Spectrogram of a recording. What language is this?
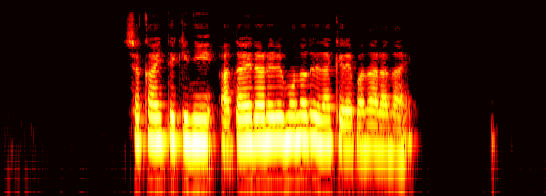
Japanese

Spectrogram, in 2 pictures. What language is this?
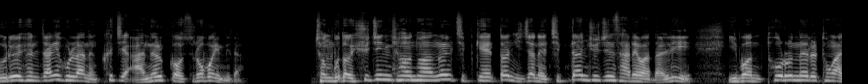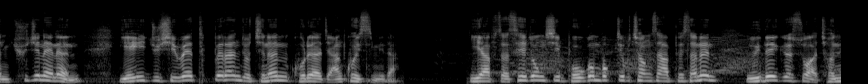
Korean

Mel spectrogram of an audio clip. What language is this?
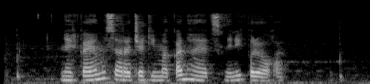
Armenian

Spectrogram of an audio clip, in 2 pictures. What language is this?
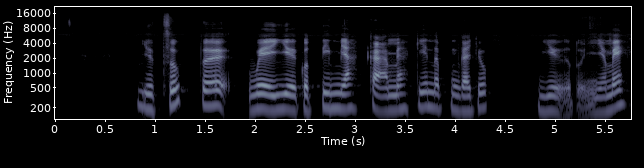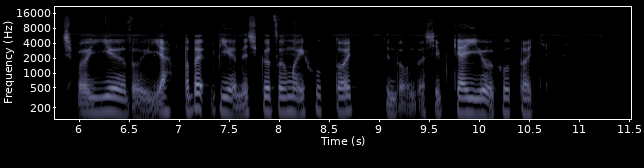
Mazatlán Mixe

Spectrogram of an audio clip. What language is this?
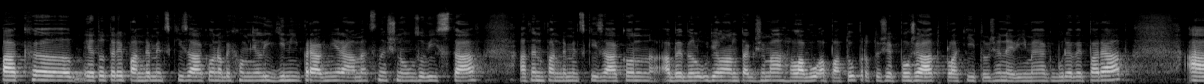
Czech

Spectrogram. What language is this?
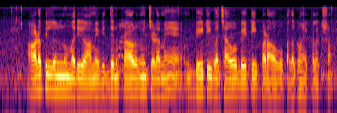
Telugu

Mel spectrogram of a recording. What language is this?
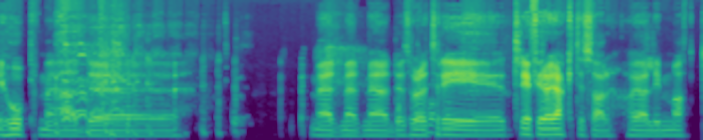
Swedish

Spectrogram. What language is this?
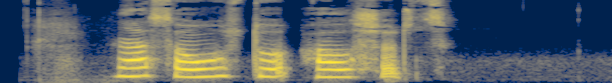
Abkhazian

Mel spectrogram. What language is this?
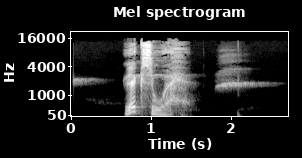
Kabyle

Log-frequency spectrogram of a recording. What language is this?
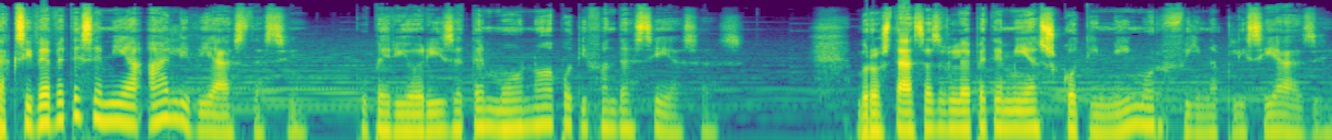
Greek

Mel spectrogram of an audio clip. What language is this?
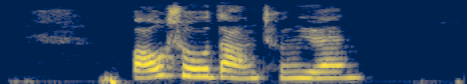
Chinese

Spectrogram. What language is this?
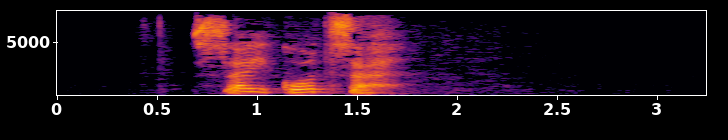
Mari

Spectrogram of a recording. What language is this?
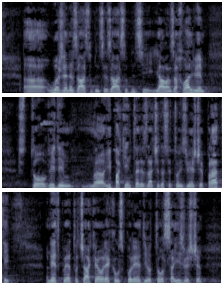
Croatian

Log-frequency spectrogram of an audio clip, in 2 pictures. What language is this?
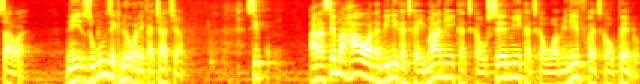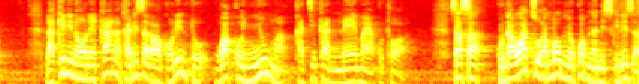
Swahili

